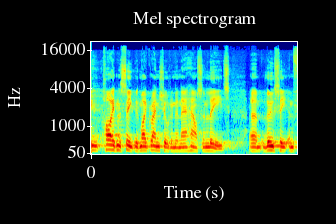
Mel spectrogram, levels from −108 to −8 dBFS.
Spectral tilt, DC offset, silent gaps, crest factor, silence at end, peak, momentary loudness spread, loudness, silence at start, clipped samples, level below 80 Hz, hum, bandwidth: -5 dB/octave; under 0.1%; none; 16 dB; 0 s; -4 dBFS; 10 LU; -21 LUFS; 0 s; under 0.1%; -68 dBFS; none; 18 kHz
